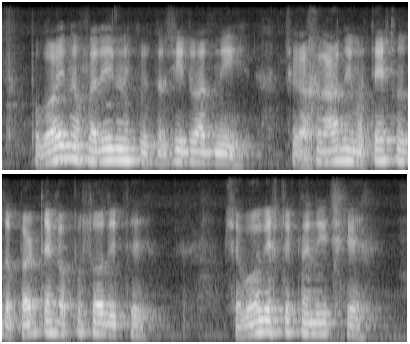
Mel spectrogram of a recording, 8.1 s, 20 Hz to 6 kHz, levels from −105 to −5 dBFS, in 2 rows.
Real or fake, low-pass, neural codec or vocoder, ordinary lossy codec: real; 5.4 kHz; none; none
